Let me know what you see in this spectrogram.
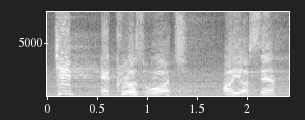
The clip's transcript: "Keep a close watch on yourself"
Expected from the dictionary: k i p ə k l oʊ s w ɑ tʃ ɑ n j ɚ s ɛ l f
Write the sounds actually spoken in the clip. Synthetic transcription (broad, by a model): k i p ə k l oʊ s w ɑ tʃ ɑ n j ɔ s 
